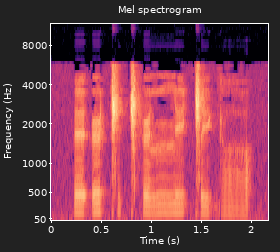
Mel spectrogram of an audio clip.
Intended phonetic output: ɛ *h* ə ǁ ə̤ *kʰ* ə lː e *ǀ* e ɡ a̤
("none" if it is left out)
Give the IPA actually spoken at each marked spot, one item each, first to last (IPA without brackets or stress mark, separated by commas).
ʔ, ǁʰ, ǁ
